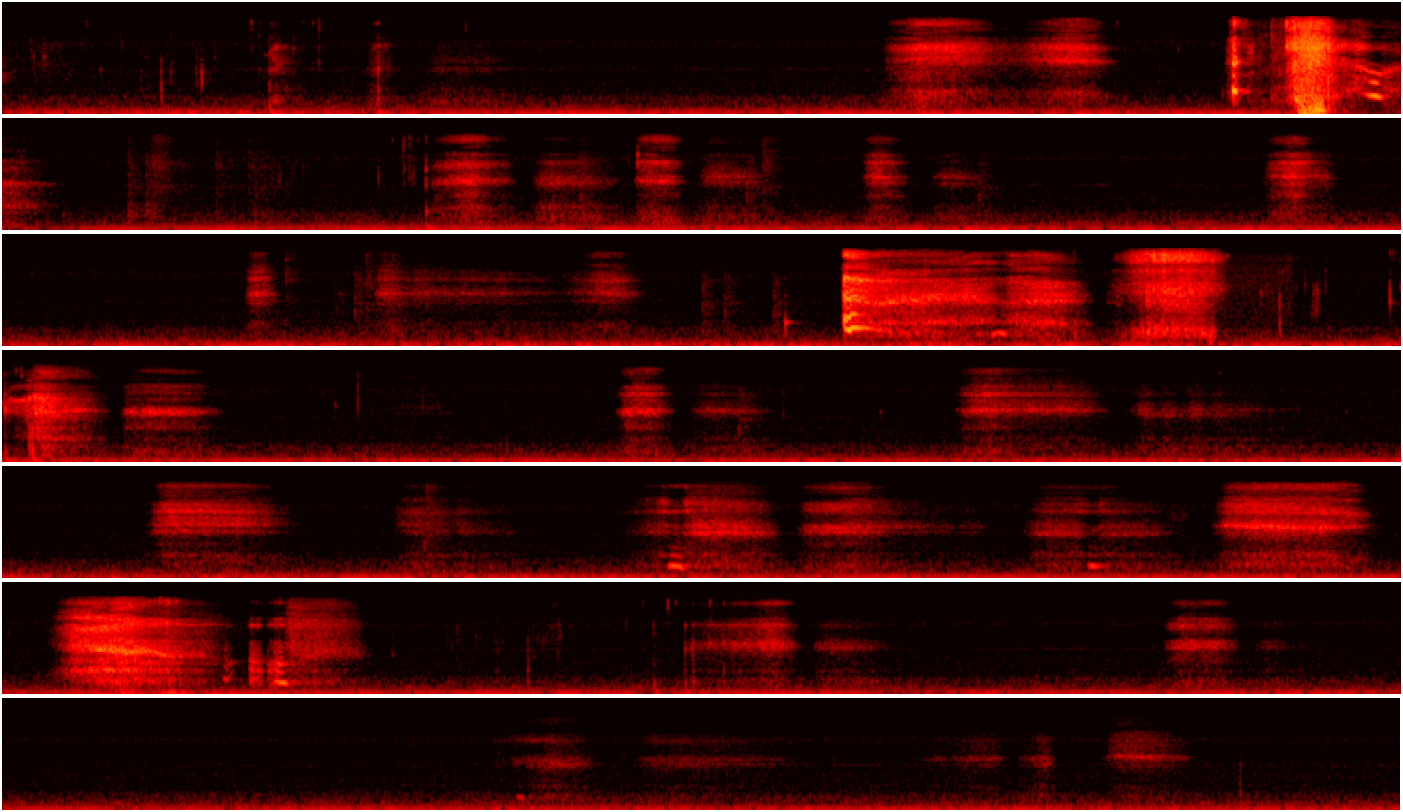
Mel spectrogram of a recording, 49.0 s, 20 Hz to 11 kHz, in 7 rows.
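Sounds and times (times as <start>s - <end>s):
woman sneezing: 6.2s - 7.2s.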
